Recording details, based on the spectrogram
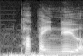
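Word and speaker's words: Giota Papainou: It's Papainu, I believe it is. So Giota Papainu.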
